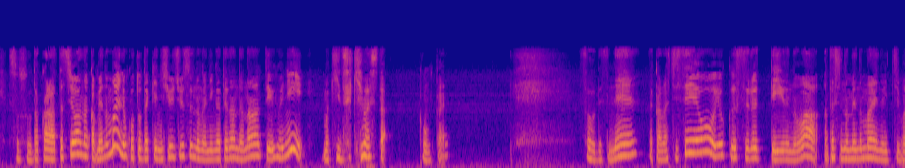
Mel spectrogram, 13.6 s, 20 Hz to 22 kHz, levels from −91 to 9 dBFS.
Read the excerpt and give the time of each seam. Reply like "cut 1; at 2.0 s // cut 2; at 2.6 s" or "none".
none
